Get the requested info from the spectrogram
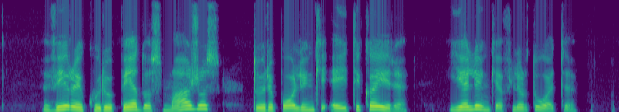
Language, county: Lithuanian, Vilnius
